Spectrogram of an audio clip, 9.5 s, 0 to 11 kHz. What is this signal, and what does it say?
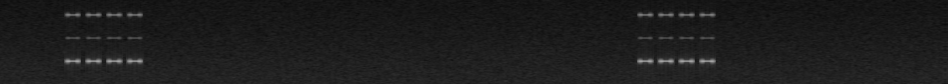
Alarm pattern, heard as an alarm's beeps, played twice, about 3000 Hz. Temporal four. Carbon monoxide.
